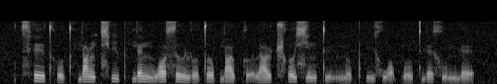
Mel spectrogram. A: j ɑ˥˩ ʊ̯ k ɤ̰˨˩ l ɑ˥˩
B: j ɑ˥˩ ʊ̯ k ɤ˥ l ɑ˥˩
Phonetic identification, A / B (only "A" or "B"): A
